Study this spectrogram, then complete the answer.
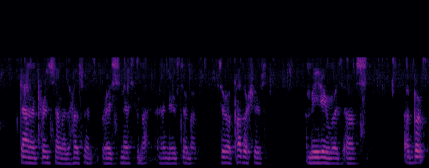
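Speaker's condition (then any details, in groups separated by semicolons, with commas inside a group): Tongue cancer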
